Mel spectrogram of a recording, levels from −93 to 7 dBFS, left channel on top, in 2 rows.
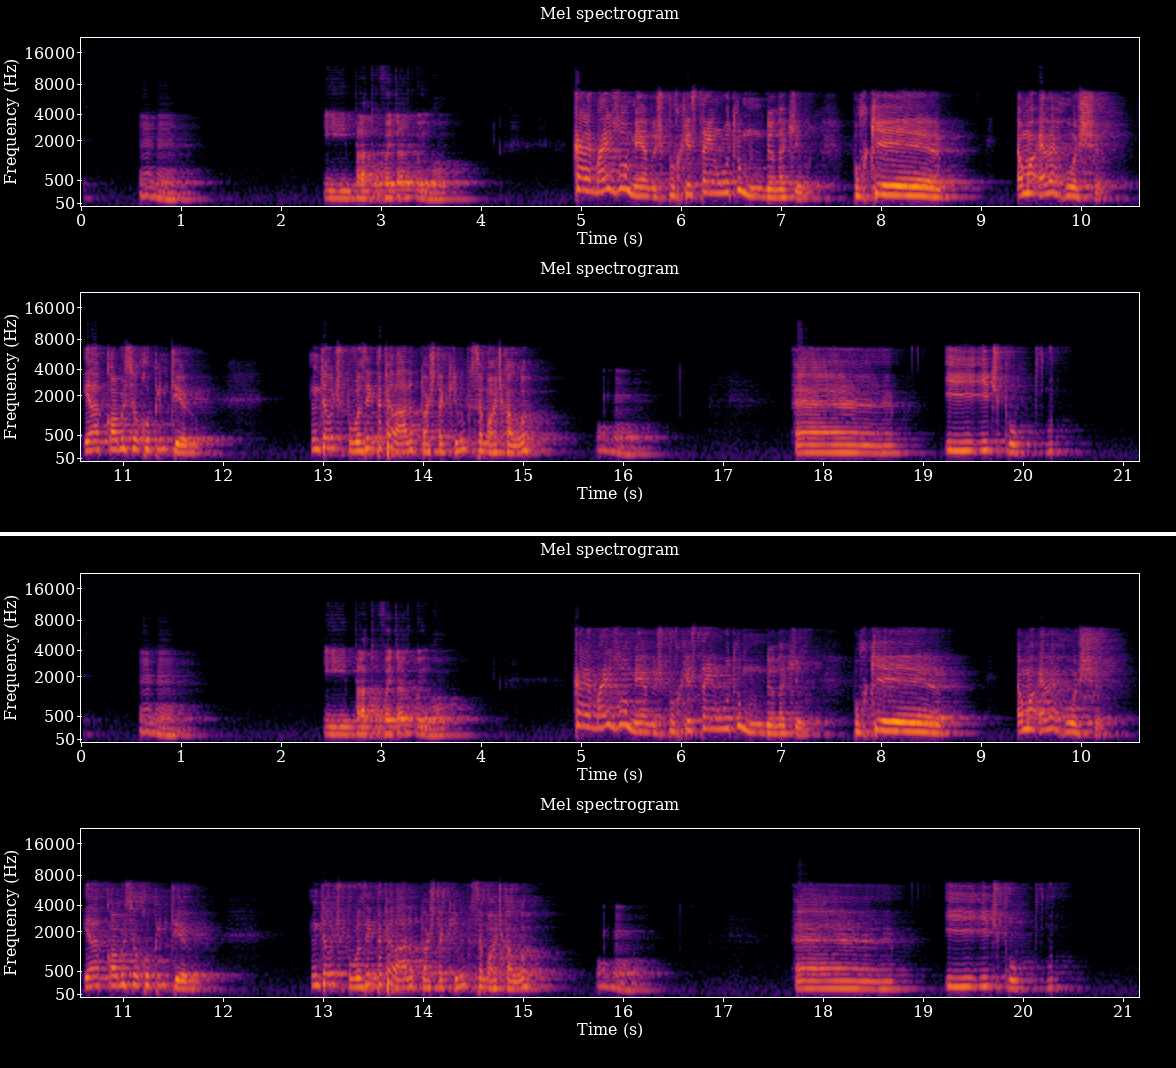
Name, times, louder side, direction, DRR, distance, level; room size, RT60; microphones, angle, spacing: voice 1, 0.6-1.0 2.4-3.7 15.7-16.2, equal, 10° right, 8 dB, 4.2 m, -31 dB
voice 2, 4.9-8.6 9.3-10.2 10.6-11.8 12.9-15.1 17.7-18.7 19.2-20.3, left 2 dB, 35° left, 7 dB, 1.8 m, -27 dB
26.0 x 21.5 x 9.4 m, 0.72 s
head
